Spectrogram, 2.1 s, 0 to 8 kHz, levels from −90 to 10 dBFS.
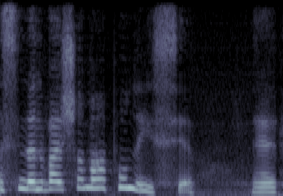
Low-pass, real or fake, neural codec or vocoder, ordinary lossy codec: none; fake; codec, 16 kHz, 0.8 kbps, ZipCodec; none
